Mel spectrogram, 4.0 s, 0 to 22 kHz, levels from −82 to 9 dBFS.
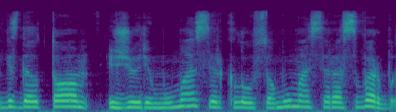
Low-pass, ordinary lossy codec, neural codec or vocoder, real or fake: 14.4 kHz; AAC, 48 kbps; vocoder, 48 kHz, 128 mel bands, Vocos; fake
